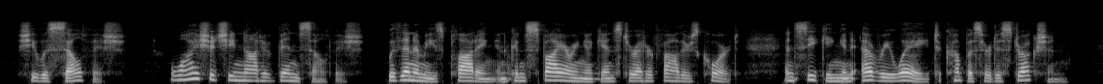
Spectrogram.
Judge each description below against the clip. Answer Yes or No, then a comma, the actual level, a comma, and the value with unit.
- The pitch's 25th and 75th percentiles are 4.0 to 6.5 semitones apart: Yes, average, 4.3 semitones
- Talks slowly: No, average, 185 wpm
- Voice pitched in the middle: Yes, medium, 165 Hz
